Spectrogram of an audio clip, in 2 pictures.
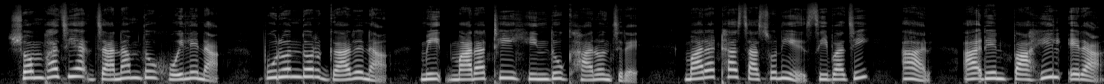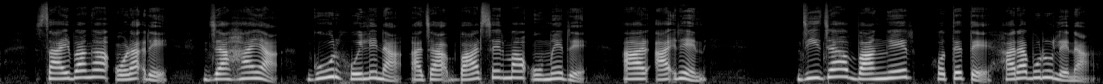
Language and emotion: Santali, neutral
